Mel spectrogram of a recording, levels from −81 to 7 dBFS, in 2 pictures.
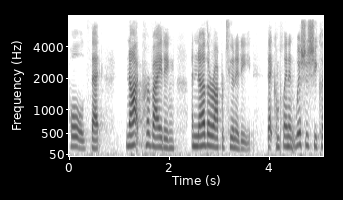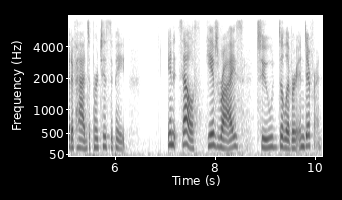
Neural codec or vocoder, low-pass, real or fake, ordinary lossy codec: codec, 16 kHz, 1 kbps, X-Codec, WavLM features, trained on Multilingual LibriSpeech; 7.2 kHz; fake; MP3, 64 kbps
